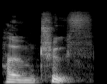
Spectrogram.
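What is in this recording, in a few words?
"home truth", British English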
